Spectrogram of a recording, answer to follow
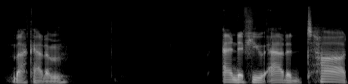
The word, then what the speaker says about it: macadam: Oh, it's named after McAdam. Whoa. Okay. So, it's the crushed stone which is madam named after John Lden McAdam. So, it's called MacAdam.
